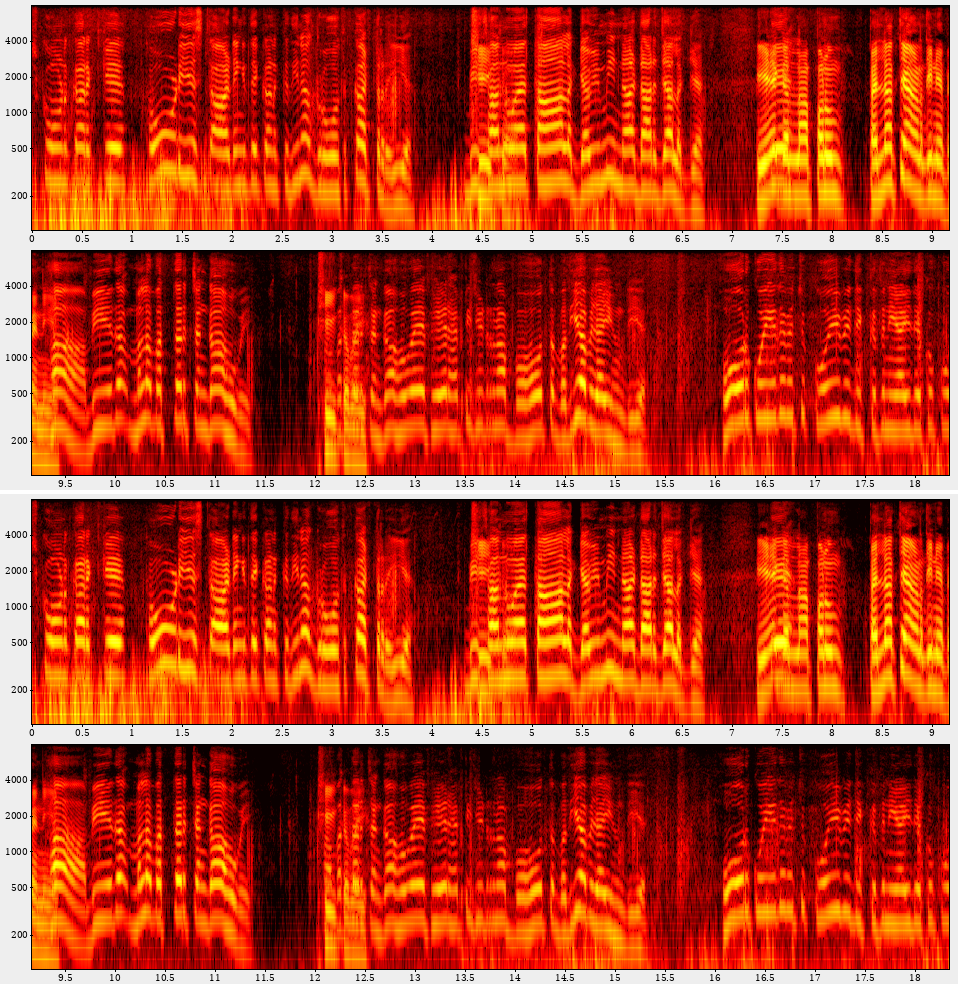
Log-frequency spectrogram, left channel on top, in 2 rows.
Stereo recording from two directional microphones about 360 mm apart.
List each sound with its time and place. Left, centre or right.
0.0 s speech: centre
7.2 s speech: centre
9.3 s speech: right
11.9 s speech: centre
